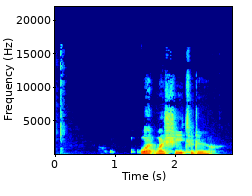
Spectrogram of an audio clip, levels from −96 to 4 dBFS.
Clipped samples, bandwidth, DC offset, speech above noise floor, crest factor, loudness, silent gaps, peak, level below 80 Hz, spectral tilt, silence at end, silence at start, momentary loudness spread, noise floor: under 0.1%; 15.5 kHz; under 0.1%; 59 dB; 20 dB; -20 LUFS; none; -2 dBFS; -52 dBFS; -7 dB/octave; 0.3 s; 0.1 s; 7 LU; -77 dBFS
